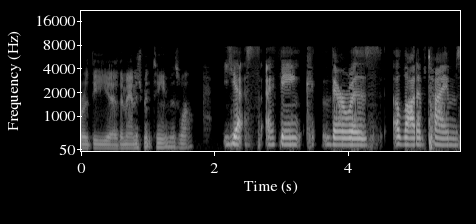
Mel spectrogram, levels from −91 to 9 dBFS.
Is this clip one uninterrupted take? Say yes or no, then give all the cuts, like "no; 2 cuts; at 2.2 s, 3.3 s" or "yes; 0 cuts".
yes; 0 cuts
